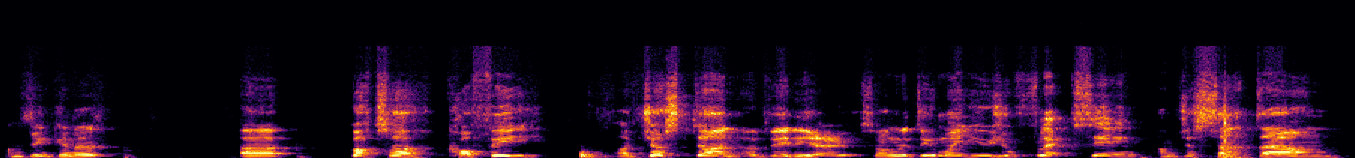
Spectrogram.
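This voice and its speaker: A man's voice: high-pitched, a little slow, bright, forceful tone, roomy sound, slight background noise, poor audio. Chatty West Country man in his fifties. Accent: West Country English. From southwest England. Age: 50s. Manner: chatty, earnest, self-deprecating. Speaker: vlogger. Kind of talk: casual live video talk. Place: at home, seated.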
